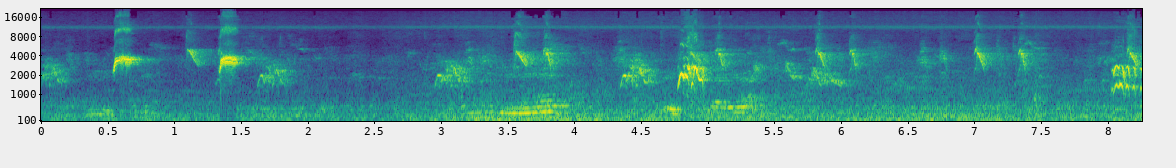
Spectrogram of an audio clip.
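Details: Red-whiskered bulbul song meant to rouse caged birds: sharp whistled notes near the start, then rolling chirpy phrases repeated every second or so, with a faint murmur underneath.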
